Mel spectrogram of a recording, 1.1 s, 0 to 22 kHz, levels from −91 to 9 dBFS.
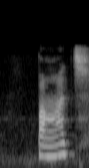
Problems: none marked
